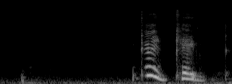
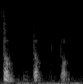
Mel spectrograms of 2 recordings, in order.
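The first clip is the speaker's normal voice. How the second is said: whispered thump sound; 10 dB quieter, much faster than usual. Acted. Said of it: "all you hear is a".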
